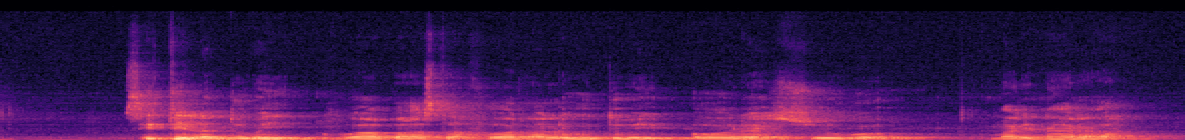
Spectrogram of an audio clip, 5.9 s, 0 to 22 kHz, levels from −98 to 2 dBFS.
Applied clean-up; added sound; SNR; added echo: none; none; none; reverberation time 0.8 s.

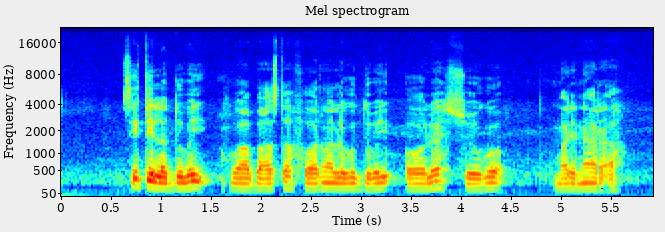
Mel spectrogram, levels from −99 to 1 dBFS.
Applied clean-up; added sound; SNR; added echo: none; none; none; none.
